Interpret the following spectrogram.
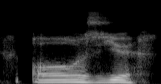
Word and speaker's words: aux yeux: Aux yeux. Encore une fois, la liaison. Aux Aux yeux.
